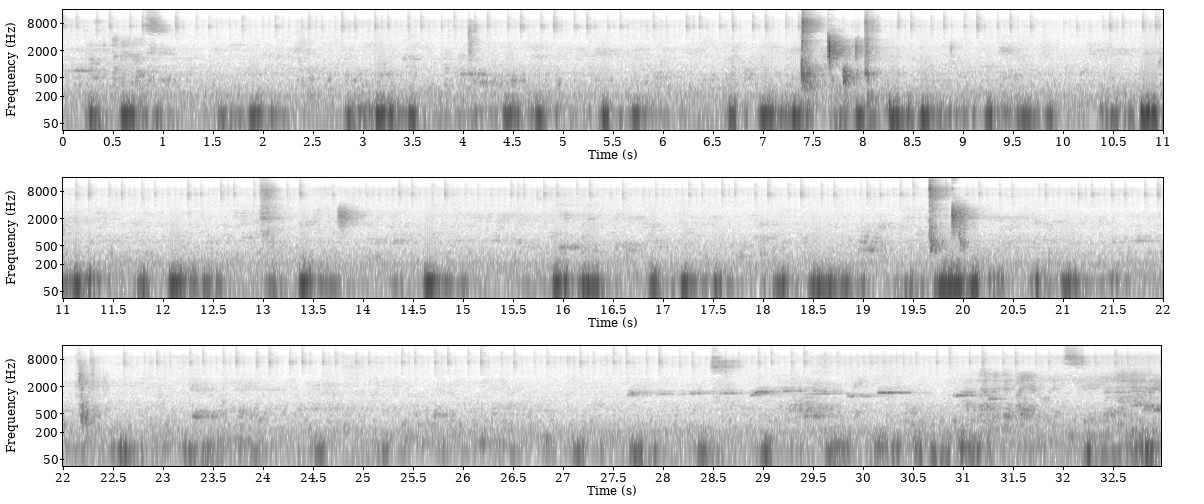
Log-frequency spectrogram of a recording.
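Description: Pool balls clacking as shots are played: sharp clicks of the cue tip and of ball striking ball, including a quick double clack about a quarter of the way in and single clacks later. Irregular low thumps and murmur sit underneath.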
